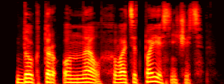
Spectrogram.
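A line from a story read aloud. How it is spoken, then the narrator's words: Boss speaking through teeth. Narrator (Russian): процедил сквозь зубы господин начальник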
